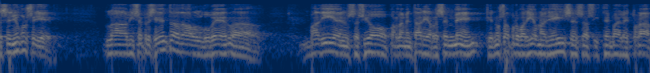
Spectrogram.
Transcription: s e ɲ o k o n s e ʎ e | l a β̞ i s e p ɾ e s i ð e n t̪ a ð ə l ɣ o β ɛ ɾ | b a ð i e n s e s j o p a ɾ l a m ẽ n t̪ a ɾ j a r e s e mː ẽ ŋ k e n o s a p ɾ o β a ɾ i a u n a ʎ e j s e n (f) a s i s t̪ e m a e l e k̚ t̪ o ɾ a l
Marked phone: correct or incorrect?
incorrect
